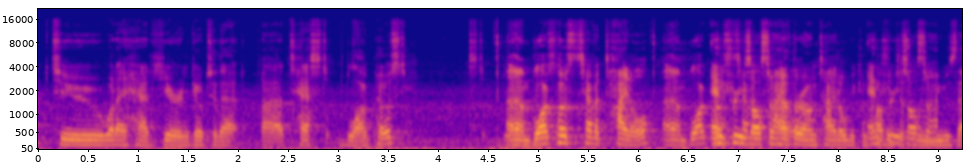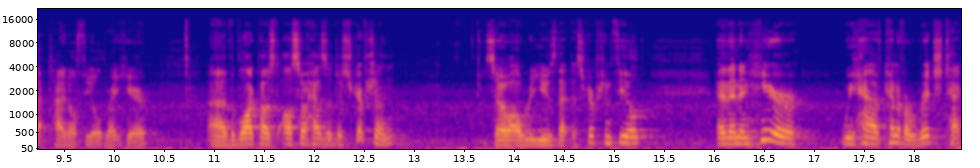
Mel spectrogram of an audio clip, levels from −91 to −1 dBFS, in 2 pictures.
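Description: Doubled audio track, 4.32 to 9.00 s: a dry copy, about 5 dB quieter, trails roughly 1.5 s behind, likely from a slower second capture path.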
